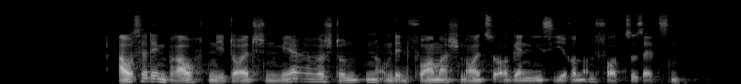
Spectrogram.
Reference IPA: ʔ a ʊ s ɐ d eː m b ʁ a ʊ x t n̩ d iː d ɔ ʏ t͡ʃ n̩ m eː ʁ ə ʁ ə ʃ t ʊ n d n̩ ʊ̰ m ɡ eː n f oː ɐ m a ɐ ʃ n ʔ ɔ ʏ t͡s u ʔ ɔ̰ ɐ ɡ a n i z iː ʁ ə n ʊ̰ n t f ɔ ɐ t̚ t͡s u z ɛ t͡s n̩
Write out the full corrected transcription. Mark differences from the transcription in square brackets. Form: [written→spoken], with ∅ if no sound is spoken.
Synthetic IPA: ʔ a ʊ s ɐ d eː m b ʁ a ʊ x t n̩ d iː d ɔ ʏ t͡ʃ n̩ m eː ʁ ə ʁ ə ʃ t ʊ n d n̩ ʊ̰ m [ɡ→d] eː n f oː ɐ m a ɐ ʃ n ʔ ɔ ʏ t͡s u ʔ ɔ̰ ɐ ɡ a n i z iː ʁ ə n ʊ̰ n t f ɔ ɐ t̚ t͡s u z ɛ t͡s n̩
